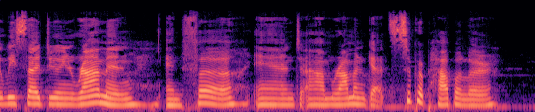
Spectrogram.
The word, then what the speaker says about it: pho: Actually, when we first opened Bonito, we started doing pho on Saturdays and also ramen. Now, wait a minute. Everybody, pronounce that again.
